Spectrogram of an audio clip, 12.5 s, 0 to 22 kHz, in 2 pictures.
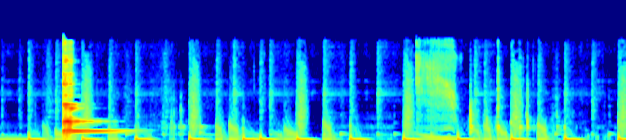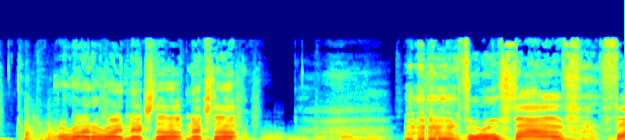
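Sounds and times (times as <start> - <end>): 
glasses clinking in a toast: 0.6 - 1.5
speech: 6.8 - 8.8, 10.3 - 12.5.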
